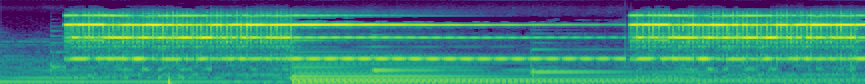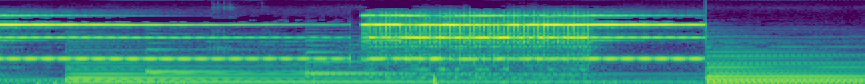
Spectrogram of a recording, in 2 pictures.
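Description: Smartphone ringing with a rapid trilling ring, three rings of about a second and a half each, over soft keyboard music.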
